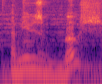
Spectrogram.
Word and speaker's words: Amuse Bouche: This is the Amuse Bouche, and I actually looked up how to pronounce it from Trader Joe's at $11.99.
